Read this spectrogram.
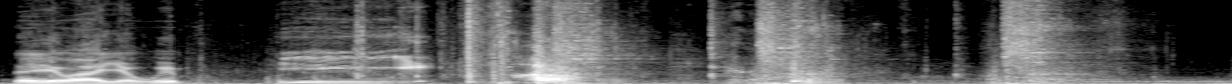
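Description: Sword blows land with heavy, wet thuds.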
